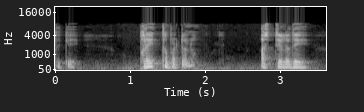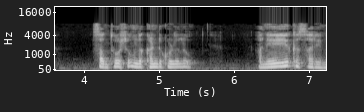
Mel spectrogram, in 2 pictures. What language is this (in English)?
Kannada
